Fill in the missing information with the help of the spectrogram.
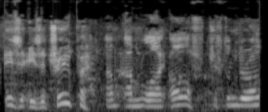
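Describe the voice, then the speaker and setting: A man's voice: sits high, normal speed, mellow. A man chatting casually for a vlog, talking to the camera and to the person with him. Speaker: vlogger.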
